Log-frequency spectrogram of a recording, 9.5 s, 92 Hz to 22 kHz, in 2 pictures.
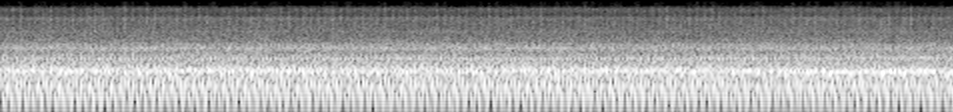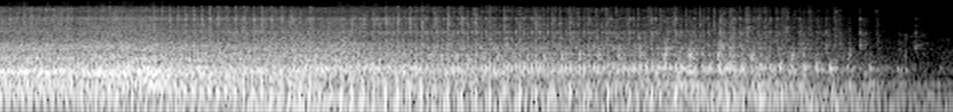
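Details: Small petrol generator, unused about 5 years, converted to propane fed from the bottle, with speed set at the bottle valve: steady even drone at constant speed for about five seconds, then winds down.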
